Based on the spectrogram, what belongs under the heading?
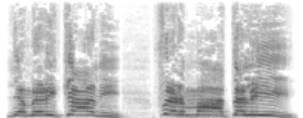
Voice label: alert, dialogue IT; mohaa; attack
